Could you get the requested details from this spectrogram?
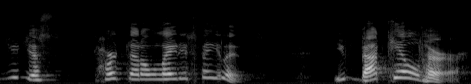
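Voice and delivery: imitated wifely scolding, pitched high; mock reproach in a high voice. Wife scolds him in retold scene.

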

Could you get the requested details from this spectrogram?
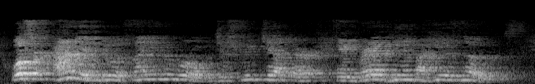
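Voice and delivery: ordinary talk, nothing marked

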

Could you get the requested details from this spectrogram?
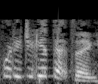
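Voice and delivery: high, eager wondering voice; eager curiosity. Acted. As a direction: ask like you've never seen anything like it. Buyer marvels at watch.

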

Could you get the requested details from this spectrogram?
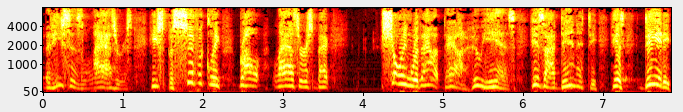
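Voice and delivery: high, loud, ringing pulpit voice; full-force preaching. Acted. Preacher thundering to the congregation about the graveyard. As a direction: preach it out to the back row.

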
